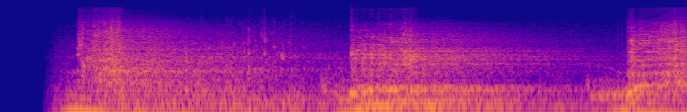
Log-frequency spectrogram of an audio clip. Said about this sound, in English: So let's add that Moria reverb to it and hear how that sounds.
